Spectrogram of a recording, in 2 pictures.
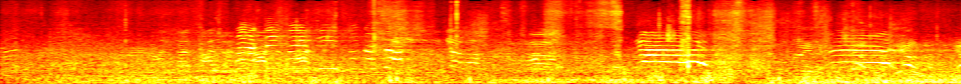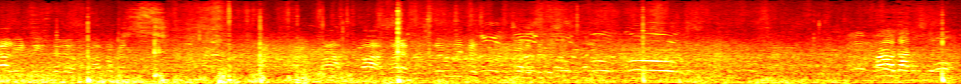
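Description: Young players shout and call out to each other across an open outdoor field.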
